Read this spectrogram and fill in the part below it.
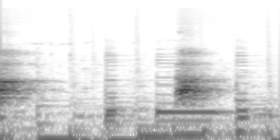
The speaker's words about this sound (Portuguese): O cachorro que vocês estão ouvindo é o cachorro do meu irmão, porque eu me mudei e ele meio que tem um canil, então acostume-se com isso.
